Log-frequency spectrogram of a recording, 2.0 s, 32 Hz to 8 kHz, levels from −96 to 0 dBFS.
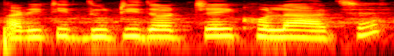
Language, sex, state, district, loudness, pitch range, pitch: Bengali, female, West Bengal, Jalpaiguri, -17 LUFS, 210-230 Hz, 220 Hz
